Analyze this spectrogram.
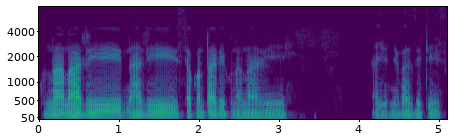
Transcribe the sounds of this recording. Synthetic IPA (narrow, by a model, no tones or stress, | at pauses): kunanaɾinaɾisɛkɔndaɾikunanaɾi | a̰junivɛs̬iti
